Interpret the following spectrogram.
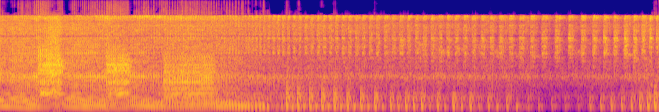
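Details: Suzuki Satria FU, formerly hard to start especially when cold, with a PE carburetor after pilot jet and carb internals replaced: normal running, throttle blipped three times, then a steady, even idle.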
